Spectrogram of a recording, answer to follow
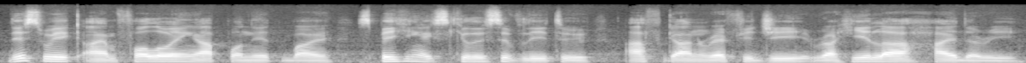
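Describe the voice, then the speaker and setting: A male reporter reading a scripted introduction in a measured, formal way. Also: fairly low pitch, dark tone, smooth.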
